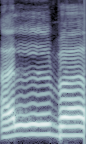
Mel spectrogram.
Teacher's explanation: হামজা দিয়ে লাম ধরবে আল বাব আলবাব এখানে অক্ফা করার কারণে এই জবরের পরে খালি আলিফ বা এই এক আলিফ টানটা 3 আলিফ টান হয়ে গেছে বা বলে 3 আলিফ টান দিয়ে এই বাকে ধরেছি এই বার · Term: মধ্যে আরজি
